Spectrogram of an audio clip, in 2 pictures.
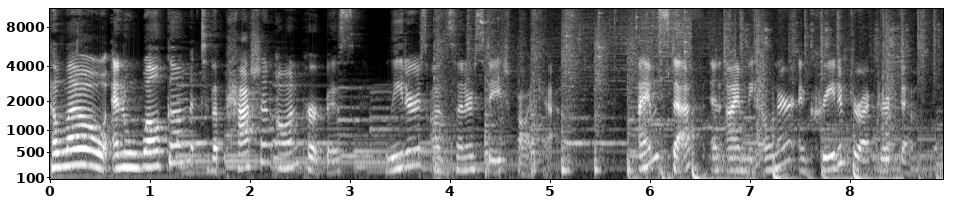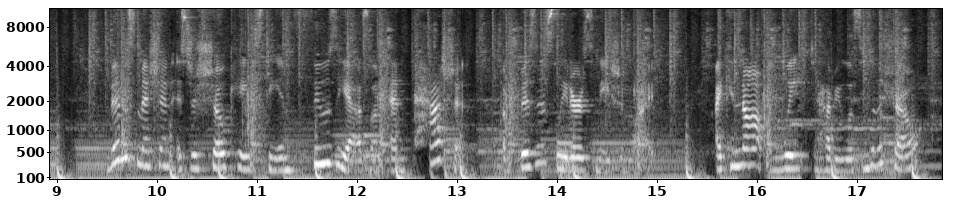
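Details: Adult woman speaking; typical speech.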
